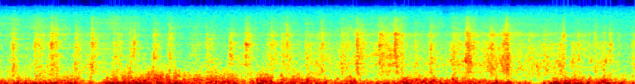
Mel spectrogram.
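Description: Train rolling on rails: a steady low rumble with frequent sharp wheel clicks over the rail joints.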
